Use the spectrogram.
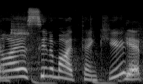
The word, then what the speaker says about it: niacinamide: and B complex caffeine oh how do I pronounce that just denies niacomide niacinamide niacinamide thank you yep it's vitamin B superoxide diet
